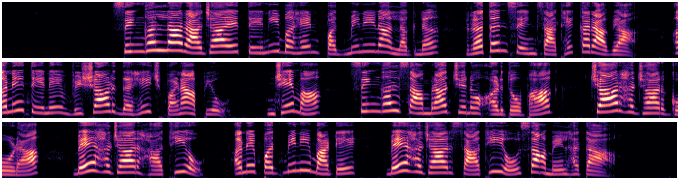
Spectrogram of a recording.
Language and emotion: Gujarati, neutral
